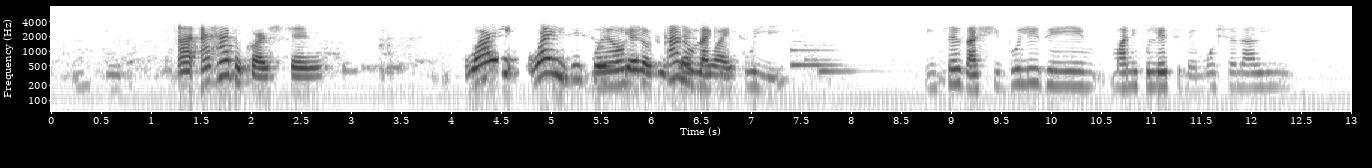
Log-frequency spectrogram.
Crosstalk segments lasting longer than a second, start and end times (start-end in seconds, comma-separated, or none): 5.4-6.8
